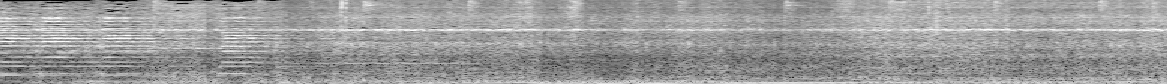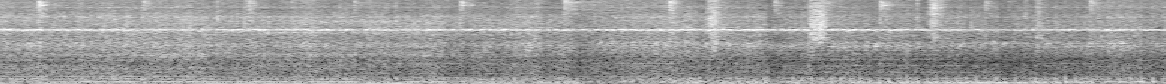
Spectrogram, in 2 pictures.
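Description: Motorcycle engine running with a heavy low rumble that swells and eases. A horn-like tone with several pitches sounds at the start and dies away about a second in.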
